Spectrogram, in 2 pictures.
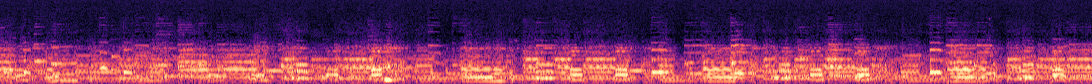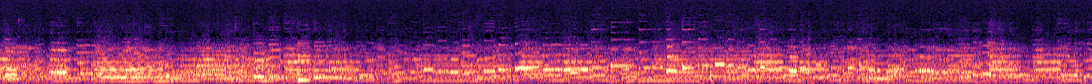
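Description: Guitar band music without vocals, several guitars playing a repeating pattern of notes. The sound is muffled, with the treble cut off.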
